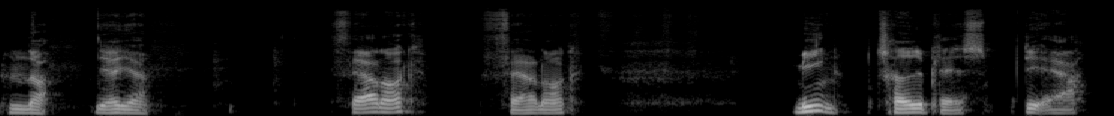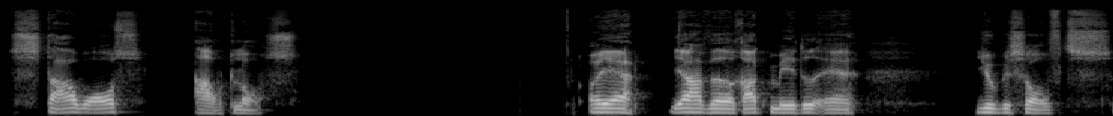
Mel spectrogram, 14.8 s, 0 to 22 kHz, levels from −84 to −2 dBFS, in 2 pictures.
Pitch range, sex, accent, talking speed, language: 125-150 Hz, male, native, 95 wpm, Danish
